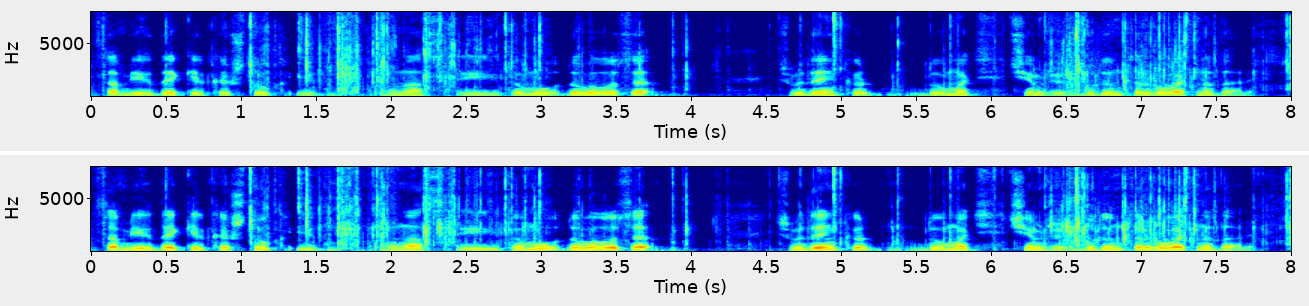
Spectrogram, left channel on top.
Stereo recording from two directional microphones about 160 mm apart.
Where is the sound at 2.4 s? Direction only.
20° right (ahead or behind).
